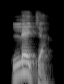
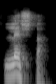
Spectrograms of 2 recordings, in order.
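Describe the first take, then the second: First: Said in the usual way. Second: Λέστα as LESH-ta, with "sht" in the middle; dialect variant pronunciation. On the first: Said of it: "Προφέρεται και ως λέστα". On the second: Shown as a demonstration. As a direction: say λέστα with a sh before the t. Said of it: "Προφέρεται και ως".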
